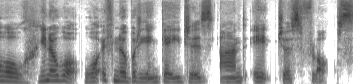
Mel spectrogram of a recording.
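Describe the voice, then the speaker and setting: In a Geordie accent, a woman speaks at a fairly slow pace with fairly even intonation and a fairly low pitch. The recording is very clean and silent behind her, with a dry, close sound and no echo. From northeast England (Newcastle area). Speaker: podcast host, dietitian and business coach. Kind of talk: podcast monologue.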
